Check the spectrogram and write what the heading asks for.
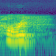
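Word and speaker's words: charis: The original Greek word for grace is spelled C-H-A-R-I-S. C-H-A-R-I-S. And it's pronounced horis.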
